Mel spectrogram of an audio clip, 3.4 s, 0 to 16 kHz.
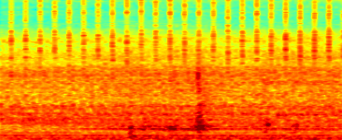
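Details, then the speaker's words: Mercedes-Benz W212 E220 with the OM651 four-cylinder diesel, check-engine light on, idling with a loud, sharp, fast metallic ticking, about seven a second, from the front of the engine; mechanic suspects a leaking injector. "เสียงแบบเสียงน่ากลัวมากเลยนะนะฮะเสียงแพกๆๆๆๆครับดังมาจากในเนี้ยผมคิดว่าเสียงอย่างเงี้ยหัวฉีดน่าจะรั่วนะครับ"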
